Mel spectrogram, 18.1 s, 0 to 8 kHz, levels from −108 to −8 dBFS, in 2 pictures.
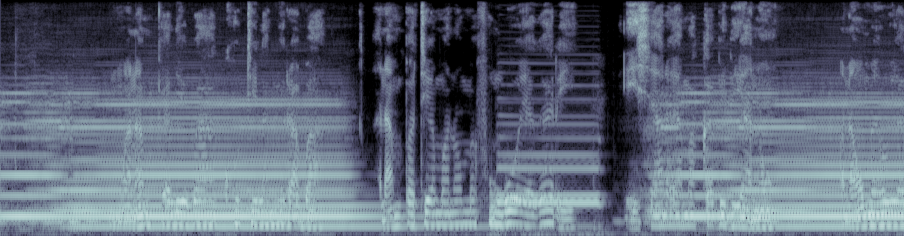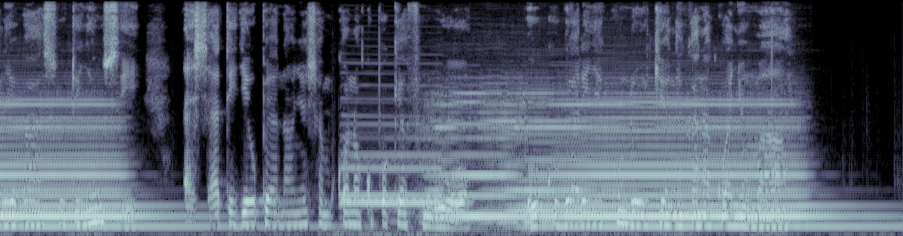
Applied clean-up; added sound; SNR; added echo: none; Bowed string instrument + Vehicle horn, car horn, honking; -4 dB; none.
